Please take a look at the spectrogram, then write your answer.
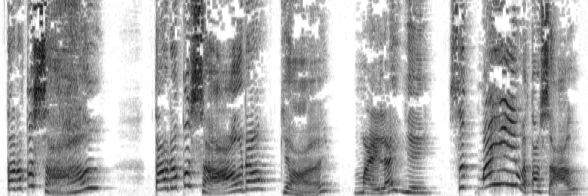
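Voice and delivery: high, jeering spirit voice; defiant possessed man. Acted. Possessed man dares the master, high and scornful. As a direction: scoff at the threat, pitched high. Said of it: "chú Tánh mới nhìn liếc".

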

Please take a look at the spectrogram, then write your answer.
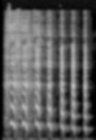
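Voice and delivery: high sinister doll cackle; evil doll laugh. Acted. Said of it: "وضحكت الدمية".

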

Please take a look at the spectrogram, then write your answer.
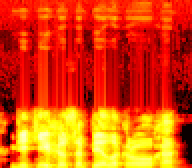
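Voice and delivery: ordinary delivery, nothing marked

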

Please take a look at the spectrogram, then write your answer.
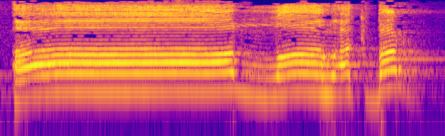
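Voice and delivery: "آه، الله" opens on a long drawn "آه" before "الله أكبر"; wrongly stretched hamza. Shown as a demonstration. Teacher shows students the forbidden long hamza, drawn out. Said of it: "مد هذه الهمزة وهو متعمد كفر".

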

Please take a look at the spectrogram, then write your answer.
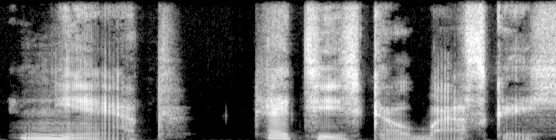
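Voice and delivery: low, slow, soft grumble; drowsy lazy brush-off; calmer grumpy cat. A narrator's reading. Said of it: "уже более спокойно ответил кот".

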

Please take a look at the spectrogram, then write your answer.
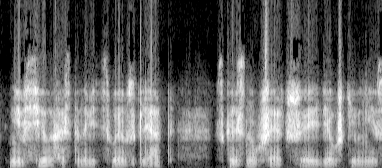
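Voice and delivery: ordinary delivery, nothing marked

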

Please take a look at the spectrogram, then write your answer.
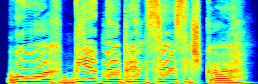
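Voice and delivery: high, drawn-out fake sympathy; mock pity. A narrator's reading. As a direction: coo with put-on pity, dragging it out. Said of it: "притворно покачал головой Флорин".

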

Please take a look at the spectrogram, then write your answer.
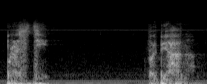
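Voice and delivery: soft whispered apology; mumbling. A narrator's reading. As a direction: murmur it to the dead wife. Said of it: "бормотал он".

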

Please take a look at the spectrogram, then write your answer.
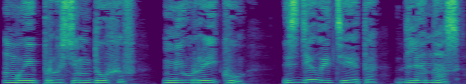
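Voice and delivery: put-on high, loud pleading child; pleading girl. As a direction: beg solemnly like a kid. Brin begs the spirits.

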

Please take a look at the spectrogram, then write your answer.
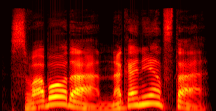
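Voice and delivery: loud, slow relieved cry; joyful shouting. A narrator's reading. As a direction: shout out freedom at last. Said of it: "довольно прокричал Харашес".

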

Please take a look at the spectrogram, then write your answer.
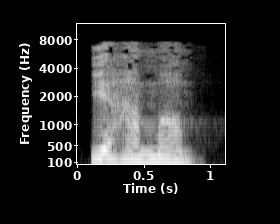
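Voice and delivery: put-on high, loud boy's voice; eager son. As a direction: call it out like an eager little boy. Son answers father in acted exchange.

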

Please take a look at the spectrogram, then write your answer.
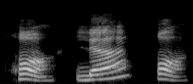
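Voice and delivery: خا heavy, لا thin, قا heavy, very slow; letter demo. Shown as a demonstration. Teacher drawing out خلق syllable by syllable. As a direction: stretch each syllable slowly. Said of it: "قا للأعلى".

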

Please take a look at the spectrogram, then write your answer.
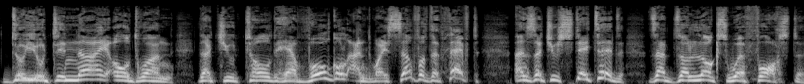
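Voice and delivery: loud, high-pitched interrogation; angry challenge. A narrator's reading. Roux challenges the old man's denial, angrily. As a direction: hurl the accusation at full voice. Roux confronts Duclos in quarrel.

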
